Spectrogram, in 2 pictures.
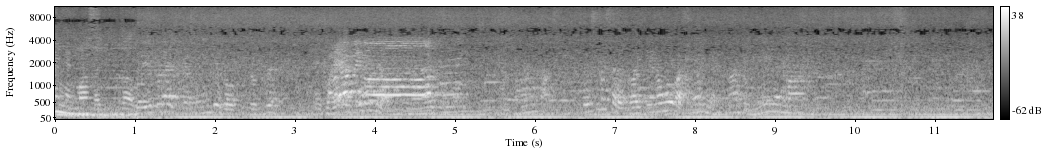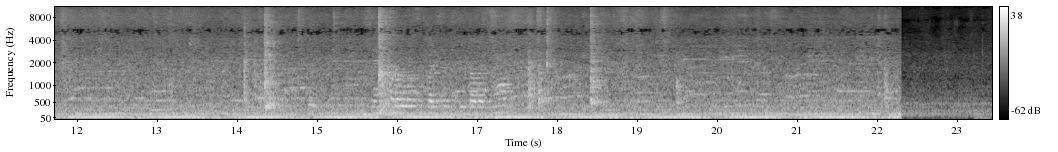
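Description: Oil sizzles steadily in a deep fryer.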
